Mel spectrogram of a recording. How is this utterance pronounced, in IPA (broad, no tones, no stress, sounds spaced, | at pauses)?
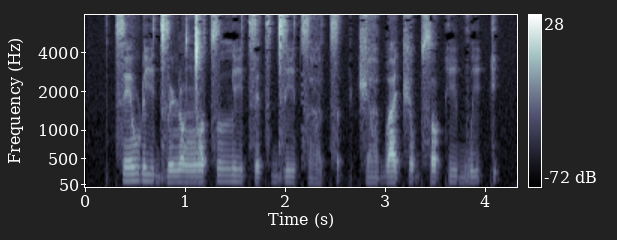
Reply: t͡s e w ɽ i d͡z ɯ ɳ ɔ ŋ͡ǀ ɔ t͡s lː i t͡s e t͡s d͡z i t͡s a̤ t͡s | t͡ʃ a̤ b a t͡ʃ ɔ b s ɔ k i b w i k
